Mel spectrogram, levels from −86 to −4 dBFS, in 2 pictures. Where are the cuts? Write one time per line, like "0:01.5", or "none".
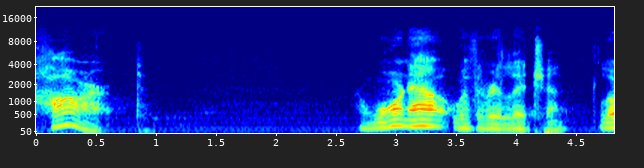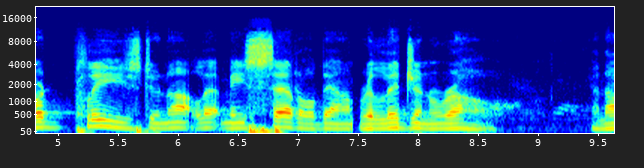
0:07.5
